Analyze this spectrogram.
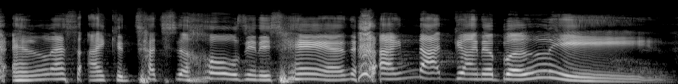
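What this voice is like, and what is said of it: Whiny put-on voice. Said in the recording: “Doesn't that just sound like a whiner? ... that's my whiny voice. That's the best I can muster up.”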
